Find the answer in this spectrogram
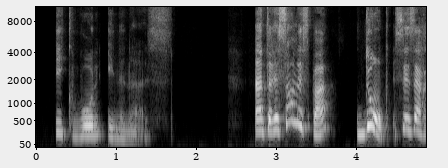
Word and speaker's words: huis: une maison, un huis, mais en fait, je ne prononce pas la H. Donc, en fait, je devrais écrire comme ça, un huis. Ik woon in een huis. Ik woon in een huis.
